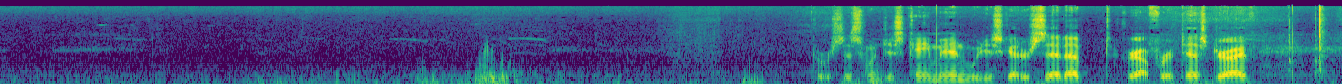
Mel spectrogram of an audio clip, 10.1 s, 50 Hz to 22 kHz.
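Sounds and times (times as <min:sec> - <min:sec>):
wind rumble on microphone: 0:00.0 - 0:08.0.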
